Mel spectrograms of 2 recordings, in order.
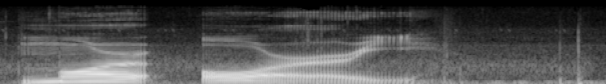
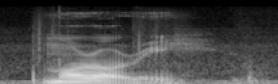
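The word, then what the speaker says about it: Moroi: in first actually more it's pronounced more ory morory huh hi how you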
